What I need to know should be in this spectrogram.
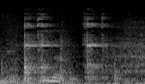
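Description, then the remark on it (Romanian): Two bright glass clinks about half a second apart, moderately loud, as a glass of cold water is served, with a faint murmur underneath. “Un pahar cu apă rece?”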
